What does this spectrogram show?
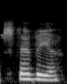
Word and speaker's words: stevia: stevia now it's like am i saying that right like s-a-t-i-t-i-v-a or s-t-a-i-v-a s-p-e-v oh yeah stevia stevia okay i'm just making sure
